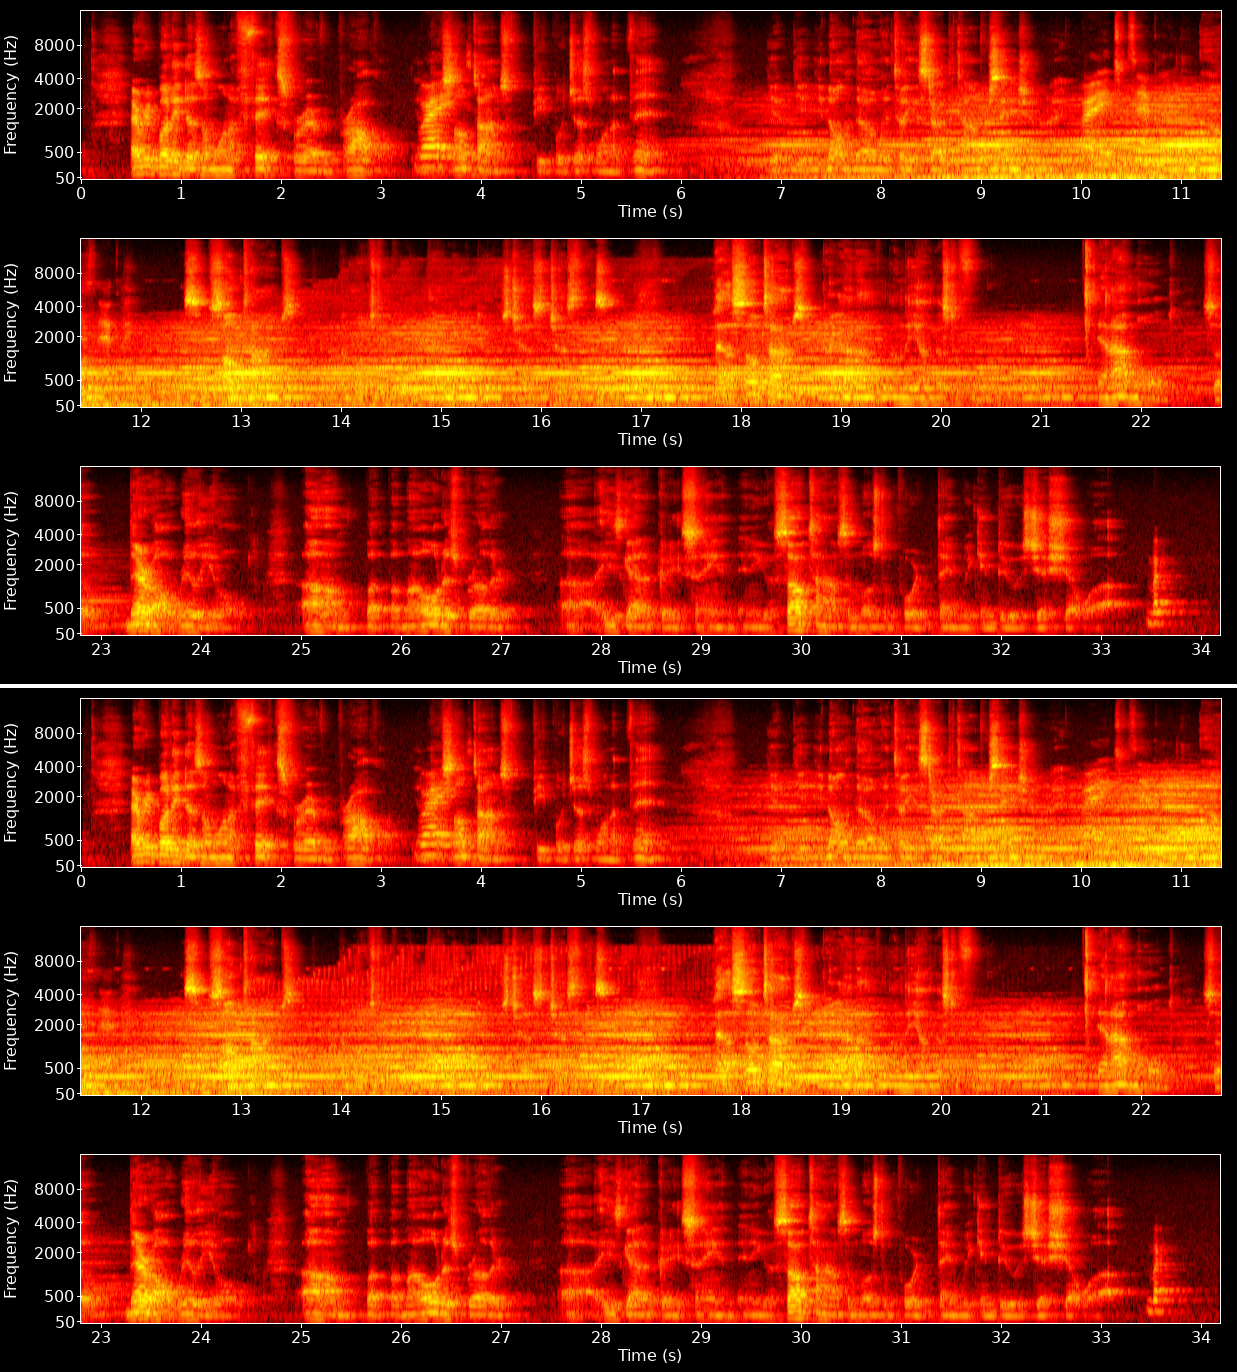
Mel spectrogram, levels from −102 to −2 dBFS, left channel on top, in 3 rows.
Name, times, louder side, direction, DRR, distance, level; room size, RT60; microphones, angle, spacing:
voice 1, 0.1-5.7 6.1-6.5 6.9-9.9 11.2-11.9 12.4-17.2 17.7-20.5 21.6-22.2 22.6-22.9 23.2-24.4 24.7-27.0 27.6-33.1, right 1 dB, 5° right, 2 dB, 0.6 m, -36 dB
voice 2, 3.3-3.7 10.0-10.9 11.5-11.9 33.5-33.6, left 3 dB, 40° left, 4 dB, 1.1 m, -37 dB
time travelling machine, 6.4-23.0, equal, 55° right, 1.3 m, -32 dB
11.5 x 6.4 x 2.5 m, 0.76 s
head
